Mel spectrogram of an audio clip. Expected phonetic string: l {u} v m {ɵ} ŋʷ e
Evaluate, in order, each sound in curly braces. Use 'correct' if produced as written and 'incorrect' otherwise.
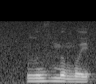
correct, correct

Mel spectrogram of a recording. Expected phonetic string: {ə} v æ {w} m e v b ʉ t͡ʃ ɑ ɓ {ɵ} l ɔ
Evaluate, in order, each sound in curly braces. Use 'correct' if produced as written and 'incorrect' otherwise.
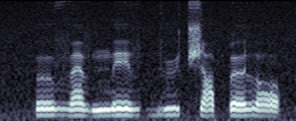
incorrect: ɵ, incorrect: v, incorrect: œ

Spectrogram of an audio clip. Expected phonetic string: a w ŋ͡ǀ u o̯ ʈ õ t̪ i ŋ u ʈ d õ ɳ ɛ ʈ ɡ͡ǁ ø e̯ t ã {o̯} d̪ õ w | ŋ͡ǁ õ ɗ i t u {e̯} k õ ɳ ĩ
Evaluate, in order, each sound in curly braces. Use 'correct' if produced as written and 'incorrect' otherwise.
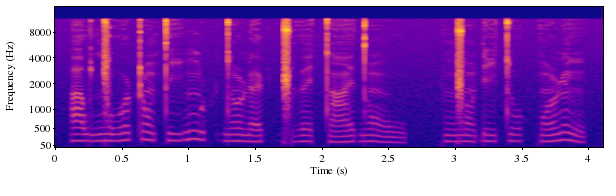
incorrect: e̯, incorrect: o̯

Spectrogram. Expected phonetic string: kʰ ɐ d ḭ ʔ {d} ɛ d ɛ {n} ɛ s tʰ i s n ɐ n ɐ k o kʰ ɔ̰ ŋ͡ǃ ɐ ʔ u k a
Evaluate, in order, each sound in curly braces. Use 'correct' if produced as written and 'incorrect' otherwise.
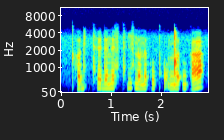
incorrect: tʰ, correct

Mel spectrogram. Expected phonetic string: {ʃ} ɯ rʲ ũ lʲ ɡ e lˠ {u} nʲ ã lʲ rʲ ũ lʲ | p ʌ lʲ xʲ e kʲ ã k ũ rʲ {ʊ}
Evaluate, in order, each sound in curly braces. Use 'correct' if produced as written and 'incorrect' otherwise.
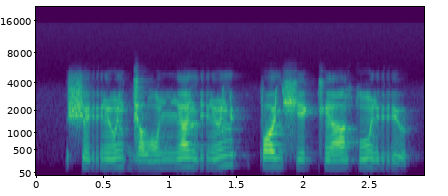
correct, incorrect: ũ, incorrect: ɯ

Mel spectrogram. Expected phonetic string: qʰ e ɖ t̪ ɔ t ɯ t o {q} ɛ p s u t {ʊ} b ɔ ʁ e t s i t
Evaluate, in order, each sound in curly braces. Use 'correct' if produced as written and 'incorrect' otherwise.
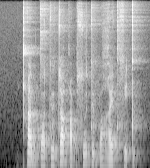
correct, incorrect: ɯ

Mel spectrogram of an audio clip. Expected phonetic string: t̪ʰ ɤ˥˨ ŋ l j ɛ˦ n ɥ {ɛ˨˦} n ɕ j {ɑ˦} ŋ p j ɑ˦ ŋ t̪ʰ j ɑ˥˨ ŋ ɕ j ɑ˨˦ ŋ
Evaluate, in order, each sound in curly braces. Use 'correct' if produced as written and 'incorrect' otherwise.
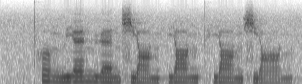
correct, incorrect: ɑ˨˩

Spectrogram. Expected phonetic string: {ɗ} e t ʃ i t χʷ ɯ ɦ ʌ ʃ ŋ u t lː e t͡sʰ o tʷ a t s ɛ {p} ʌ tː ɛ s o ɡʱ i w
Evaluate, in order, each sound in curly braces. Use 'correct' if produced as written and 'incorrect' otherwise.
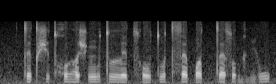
incorrect: t, correct

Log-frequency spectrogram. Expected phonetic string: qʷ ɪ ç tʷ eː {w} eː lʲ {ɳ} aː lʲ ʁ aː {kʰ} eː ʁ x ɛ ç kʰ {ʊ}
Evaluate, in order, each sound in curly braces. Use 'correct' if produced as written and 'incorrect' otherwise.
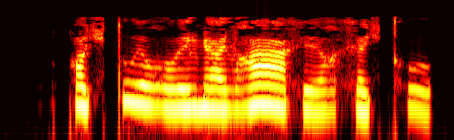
incorrect: ʁʷ, correct, incorrect: x, correct

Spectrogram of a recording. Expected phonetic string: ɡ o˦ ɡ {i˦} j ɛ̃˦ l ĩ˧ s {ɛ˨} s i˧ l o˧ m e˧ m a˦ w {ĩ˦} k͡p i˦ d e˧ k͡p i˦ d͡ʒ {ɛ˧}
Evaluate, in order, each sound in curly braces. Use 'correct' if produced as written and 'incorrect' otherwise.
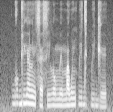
correct, correct, correct, incorrect: e˧

